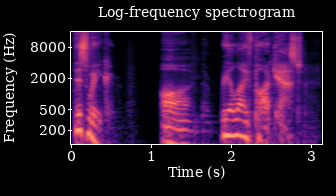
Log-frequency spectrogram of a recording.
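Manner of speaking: movie trailer narrator voice. Joking after wishing for a deep movie trailer voice: deep movie trailer voice. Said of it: "one of those deep voices".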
